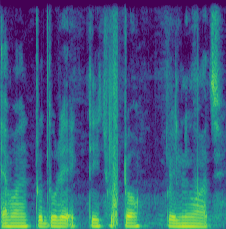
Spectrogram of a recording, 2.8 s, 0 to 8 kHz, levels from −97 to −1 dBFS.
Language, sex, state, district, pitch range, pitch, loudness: Bengali, male, Tripura, Unakoti, 110-115 Hz, 110 Hz, -17 LUFS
